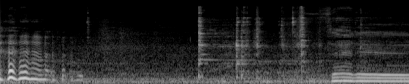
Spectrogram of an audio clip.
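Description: A metal lid clinks against a steel container.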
